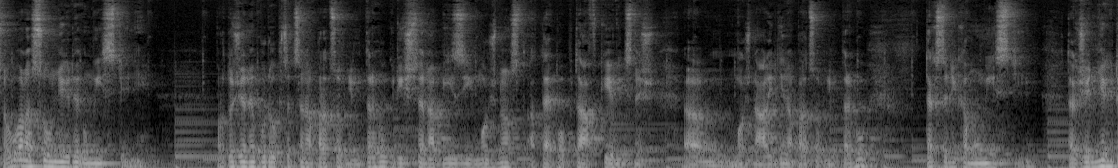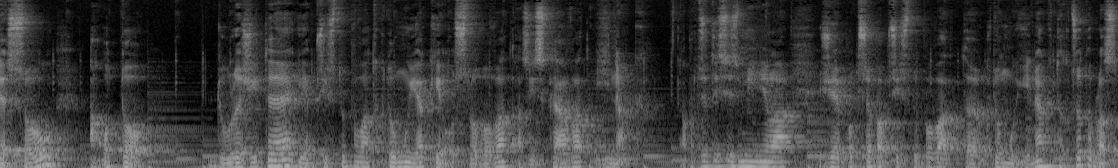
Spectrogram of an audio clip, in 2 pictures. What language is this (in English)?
Czech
